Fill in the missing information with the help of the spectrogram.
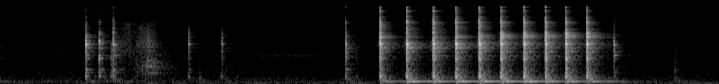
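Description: Small hammer tapping a new input shaft seal into a Honda B-series transmission case. There are a few light taps about a second in, then a quick even run of about a dozen taps, about five a second, working round the seal to seat it flush in its bore.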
